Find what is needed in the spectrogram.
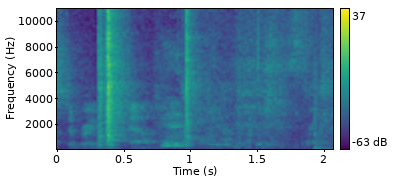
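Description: A steel door's push-bar latch clacks sharply about half a second in as the door is shoved open, with a second, lighter click about a second in.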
